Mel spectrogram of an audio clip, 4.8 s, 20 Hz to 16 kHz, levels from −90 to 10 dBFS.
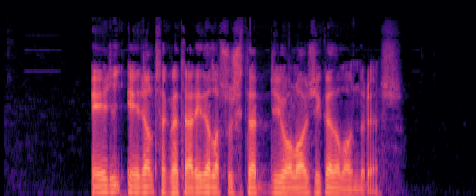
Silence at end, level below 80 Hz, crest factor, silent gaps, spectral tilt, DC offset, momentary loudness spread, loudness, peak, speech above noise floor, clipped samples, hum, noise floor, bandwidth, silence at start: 0.8 s; -42 dBFS; 16 dB; none; -6 dB/octave; under 0.1%; 10 LU; -15 LUFS; 0 dBFS; 63 dB; under 0.1%; none; -78 dBFS; 10.5 kHz; 0.9 s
